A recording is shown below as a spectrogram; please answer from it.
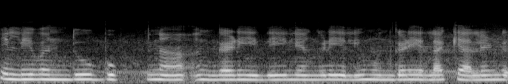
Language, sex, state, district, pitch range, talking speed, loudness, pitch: Kannada, female, Karnataka, Raichur, 215-225 Hz, 130 wpm, -13 LUFS, 220 Hz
